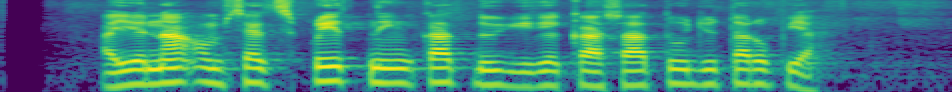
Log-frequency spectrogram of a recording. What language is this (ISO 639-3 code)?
sun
